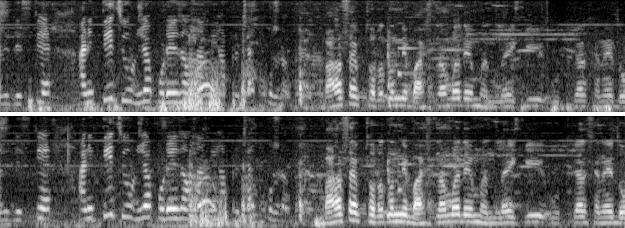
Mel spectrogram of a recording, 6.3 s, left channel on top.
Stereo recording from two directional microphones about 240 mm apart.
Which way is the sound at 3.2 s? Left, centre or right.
Right.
